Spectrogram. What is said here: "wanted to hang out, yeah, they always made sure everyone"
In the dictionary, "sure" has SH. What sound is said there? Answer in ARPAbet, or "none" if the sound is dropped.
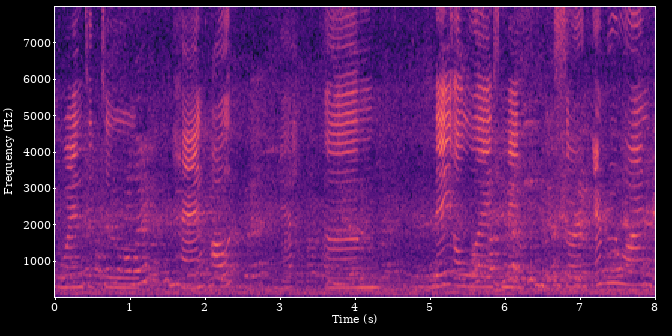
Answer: S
